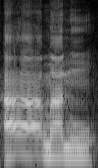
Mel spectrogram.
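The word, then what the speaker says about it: آمنوا: Contohnya amanu ya ayyuhalladzina amanu. Sebenarnya ya, ya ayyuhalladzina amanu, amanu seharusnya. Cuma hamzah ketemu hamzah, maka hamzah kedua berubah menjadi mad.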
